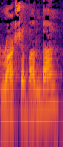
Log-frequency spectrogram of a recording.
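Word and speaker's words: Raksha Bandhan: We learned about Rakshabandan.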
